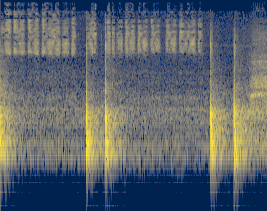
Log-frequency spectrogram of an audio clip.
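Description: A pen scratches softly on paper while an answer to a fifth-grade maths exercise is written down, broken by four sharp taps, quiet and close, with no talking.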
